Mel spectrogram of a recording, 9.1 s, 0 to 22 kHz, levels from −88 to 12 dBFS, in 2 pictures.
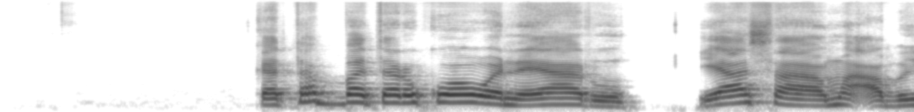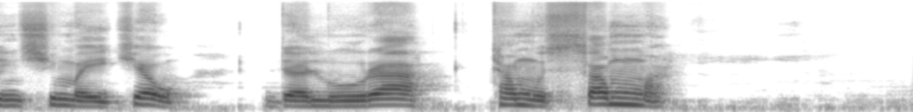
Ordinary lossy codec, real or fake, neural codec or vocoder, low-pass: none; fake; autoencoder, 48 kHz, 128 numbers a frame, DAC-VAE, trained on Japanese speech; none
